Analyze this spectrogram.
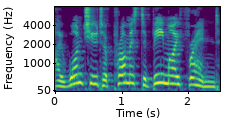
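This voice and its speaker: A woman puts on a growling character voice, high-pitched and delivered at a moderate pace. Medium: read story.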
